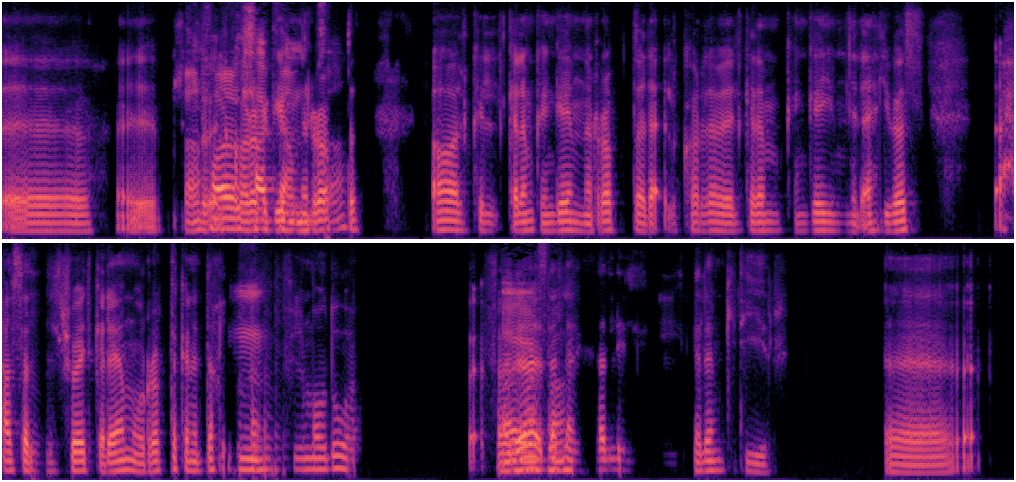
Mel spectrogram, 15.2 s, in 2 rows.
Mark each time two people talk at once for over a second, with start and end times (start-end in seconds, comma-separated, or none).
1.3-2.6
